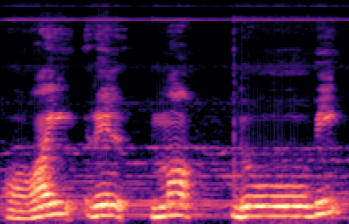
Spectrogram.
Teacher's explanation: वाव मद को हम एक अलिफ के बराबर खींच के पढ़ना है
